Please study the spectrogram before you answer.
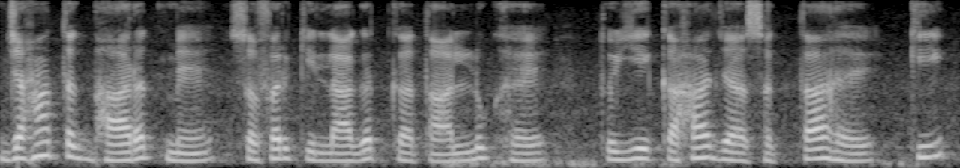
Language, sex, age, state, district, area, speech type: Urdu, male, 18-30, Delhi, North East Delhi, rural, spontaneous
